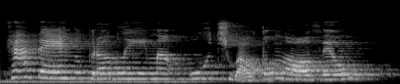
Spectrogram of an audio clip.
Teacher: Paroxítonas, as sílabas tônicas é a penúltima sílaba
